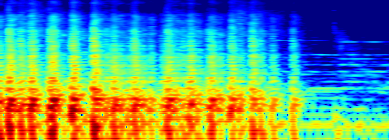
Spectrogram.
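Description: Rifle fire in the real-time strategy game Red Alert, aimed at an armored Harvester: rapid bursts of loud cracking shots in a quick rhythm that stop abruptly, leaving a quieter tail.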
